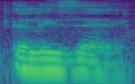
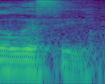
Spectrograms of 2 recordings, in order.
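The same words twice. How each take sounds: First: It is said the French way. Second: It is said the English way, as spelled. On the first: The speaker calls it right. "the proper pronunciation, because I think it's supposed to be French" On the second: The speaker calls it wrong. "I've always called it Elysee"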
